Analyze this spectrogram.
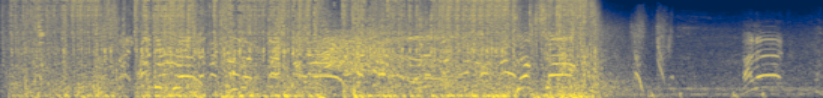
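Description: Gunfire in a video game battle: heavy, overlapping shots roar almost without a break for about six seconds, then the barrage cuts off, leaving quieter, scattered sounds for the last two seconds.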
